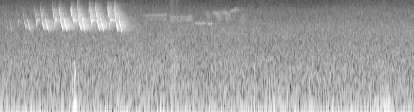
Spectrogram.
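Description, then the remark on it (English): An ovenbird's loud, repeated chanting phrases ring out for a couple of seconds, followed by fainter high song snippets of an American redstart, all over a steady outdoor hiss. “looks like we'll be exiting here with Ovenbird, American Redstart, and some more black-throated”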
